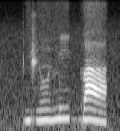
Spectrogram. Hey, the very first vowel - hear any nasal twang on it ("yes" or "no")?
yes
